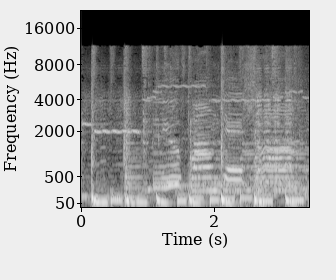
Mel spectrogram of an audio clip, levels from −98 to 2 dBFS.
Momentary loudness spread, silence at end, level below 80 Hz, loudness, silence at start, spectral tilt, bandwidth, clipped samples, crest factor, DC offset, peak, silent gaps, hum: 3 LU; 0 s; -20 dBFS; -14 LUFS; 0 s; -5 dB/octave; 11.5 kHz; under 0.1%; 14 dB; under 0.1%; 0 dBFS; none; none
